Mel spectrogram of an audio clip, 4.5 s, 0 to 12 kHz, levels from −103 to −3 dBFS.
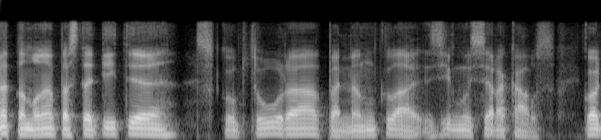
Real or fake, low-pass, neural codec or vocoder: fake; 7.2 kHz; codec, 16 kHz, 0.8 kbps, ZipCodec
